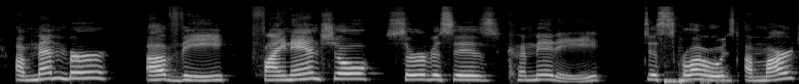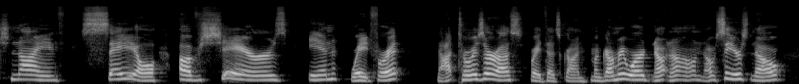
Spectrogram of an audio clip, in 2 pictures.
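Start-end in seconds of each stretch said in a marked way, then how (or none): 0.2-11.4 much slower, slowed-down delivery. Repeating a congressman's stock-sale disclosure for listeners: said slower. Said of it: "Let me say that slower".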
